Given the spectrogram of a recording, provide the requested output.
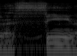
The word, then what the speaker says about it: Fien: Technically, he pronounces it a fiend, I believe.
